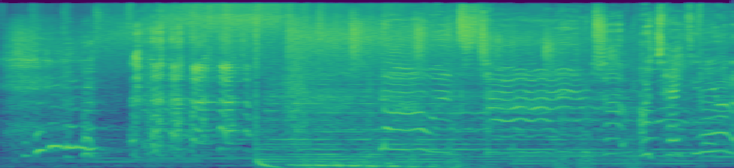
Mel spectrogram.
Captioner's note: both laugh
